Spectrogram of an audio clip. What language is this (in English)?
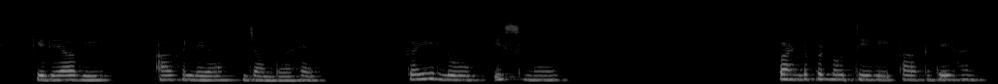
Punjabi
